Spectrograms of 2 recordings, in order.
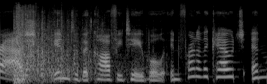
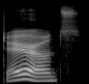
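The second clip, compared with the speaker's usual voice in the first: groaned; 2 semitones lower, 7 dB louder than usual. Acted. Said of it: "groaned Frankenstein".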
